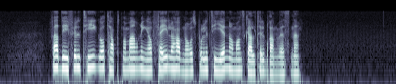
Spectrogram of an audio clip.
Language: Norwegian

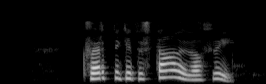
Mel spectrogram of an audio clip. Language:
Icelandic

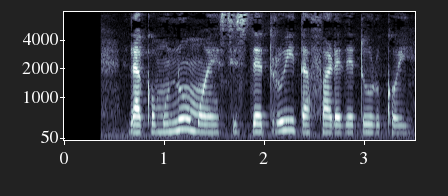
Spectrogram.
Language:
Esperanto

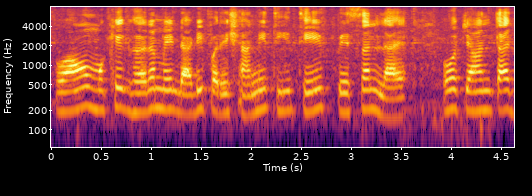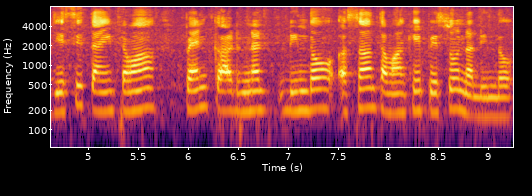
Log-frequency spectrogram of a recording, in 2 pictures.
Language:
Sindhi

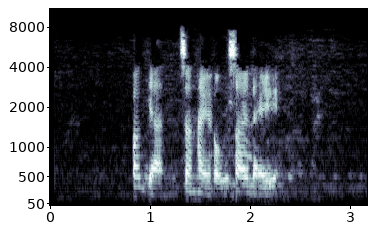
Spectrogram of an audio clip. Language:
Cantonese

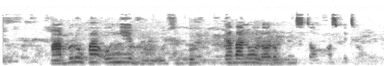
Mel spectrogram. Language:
Igbo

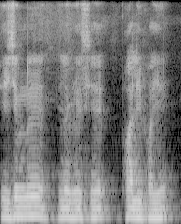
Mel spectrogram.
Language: Bodo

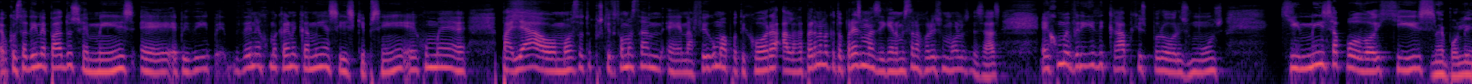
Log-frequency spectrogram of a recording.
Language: Greek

